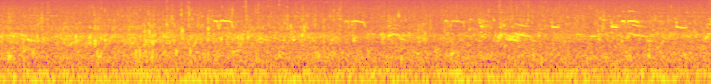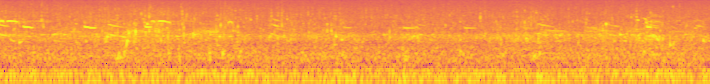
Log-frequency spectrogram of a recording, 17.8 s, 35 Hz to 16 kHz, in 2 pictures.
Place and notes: ENVOL CANARDS BALLET DE MOUETTES, Sortland, Norvège - ENVOL CANARD ET BALAIE DE MOUETTES
La beauté de cet envol de canard ce matin après le levé de soleil aux Vesteralen.... Puis 2 Mouettes m'int enchanté les oreilles dans une chorégraphie magnifique. Et enfin un petit seau est venu exiger l'acoustique du ce bord de mer boisé..... J'ai adoré
Nordland, Norge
